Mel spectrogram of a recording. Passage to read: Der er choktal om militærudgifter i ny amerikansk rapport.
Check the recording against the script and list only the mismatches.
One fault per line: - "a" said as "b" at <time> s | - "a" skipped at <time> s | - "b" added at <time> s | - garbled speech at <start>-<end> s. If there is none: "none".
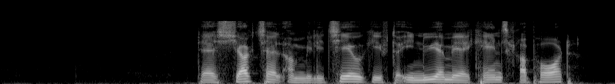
none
